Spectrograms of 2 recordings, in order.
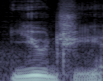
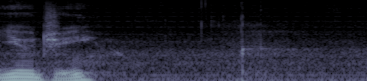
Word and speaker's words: Huger: Eugi, I guess, is how that's pronounced. Eugi.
